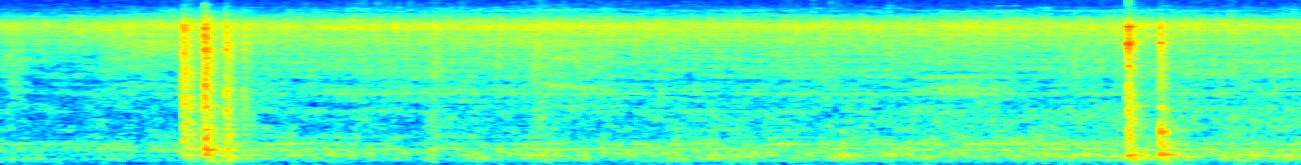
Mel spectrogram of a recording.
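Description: Meat tagine simmering on the stove, a steady low bubbling of the broth, with two brief clusters of sharp clicks about a second in and near the end as tomato slices are laid on.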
